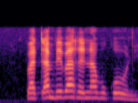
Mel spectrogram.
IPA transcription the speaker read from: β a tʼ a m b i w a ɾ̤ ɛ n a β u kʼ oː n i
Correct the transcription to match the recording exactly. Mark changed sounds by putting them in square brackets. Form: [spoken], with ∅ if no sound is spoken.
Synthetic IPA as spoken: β a tʼ a m b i [β] a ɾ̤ ɛ n a β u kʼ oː n i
